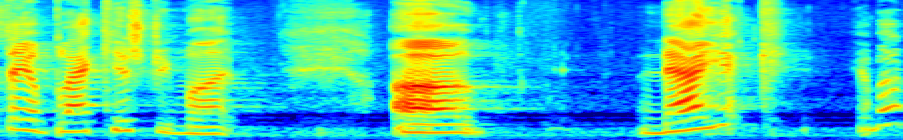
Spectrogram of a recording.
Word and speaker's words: Nyack: On the first day of school, the first day of Black History Month, Nyack, am I pronouncing that right? Nyac, it's like Mac, but Nyack.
